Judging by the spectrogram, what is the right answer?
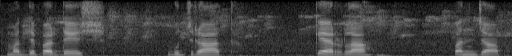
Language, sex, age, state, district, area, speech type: Urdu, female, 18-30, Maharashtra, Nashik, urban, spontaneous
